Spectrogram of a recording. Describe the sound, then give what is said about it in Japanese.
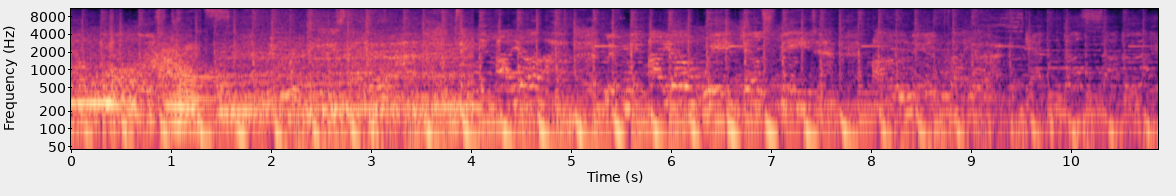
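Racing cars, one a GT-R, speed through a three-way street battle in Gunma with high-revving engines and screeching tires, a continuous loud roar with shifting engine pitch and squeals that are most prominent early on. “高橋涼介が飛び出していったぞ。 2台の後ろを追走する気だ。”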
